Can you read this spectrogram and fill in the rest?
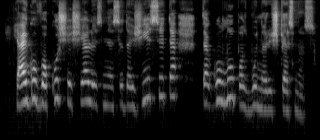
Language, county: Lithuanian, Vilnius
